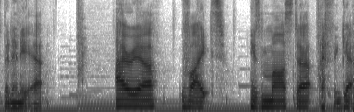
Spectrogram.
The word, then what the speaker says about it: Veight: is hard to read I had to look up the Japanese pronunciation of vite's name to make sure it was white rather than vate the himbros look hilarious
